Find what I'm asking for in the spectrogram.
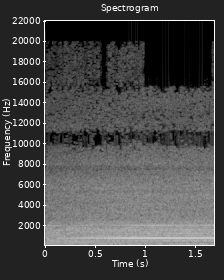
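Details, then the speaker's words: Z2H8 drag car Camaro after a complete rewiring, engine not started yet (plugs out): steady rush of air with a constant high motor hum, no rattle or scraping, as the engine and trans cooling fans are switched on; normal cooling fan operation. "engine fan all right it's the engine fan oh I hear the engine and trans fan now"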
